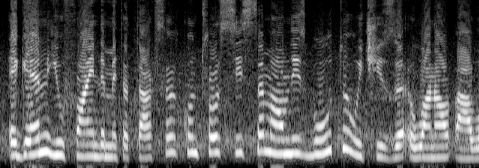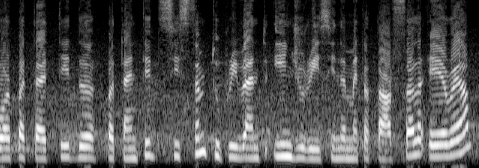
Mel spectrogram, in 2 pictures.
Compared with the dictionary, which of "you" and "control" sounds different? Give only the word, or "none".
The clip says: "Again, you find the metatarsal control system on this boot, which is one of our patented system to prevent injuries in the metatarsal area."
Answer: none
